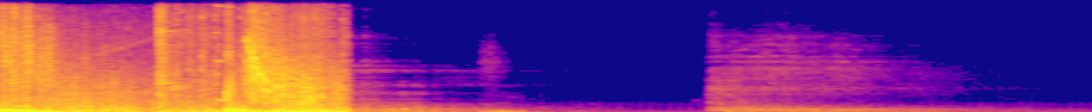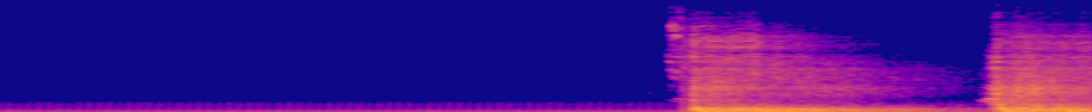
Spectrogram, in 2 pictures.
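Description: Gunfire rattles in loud bursts.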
